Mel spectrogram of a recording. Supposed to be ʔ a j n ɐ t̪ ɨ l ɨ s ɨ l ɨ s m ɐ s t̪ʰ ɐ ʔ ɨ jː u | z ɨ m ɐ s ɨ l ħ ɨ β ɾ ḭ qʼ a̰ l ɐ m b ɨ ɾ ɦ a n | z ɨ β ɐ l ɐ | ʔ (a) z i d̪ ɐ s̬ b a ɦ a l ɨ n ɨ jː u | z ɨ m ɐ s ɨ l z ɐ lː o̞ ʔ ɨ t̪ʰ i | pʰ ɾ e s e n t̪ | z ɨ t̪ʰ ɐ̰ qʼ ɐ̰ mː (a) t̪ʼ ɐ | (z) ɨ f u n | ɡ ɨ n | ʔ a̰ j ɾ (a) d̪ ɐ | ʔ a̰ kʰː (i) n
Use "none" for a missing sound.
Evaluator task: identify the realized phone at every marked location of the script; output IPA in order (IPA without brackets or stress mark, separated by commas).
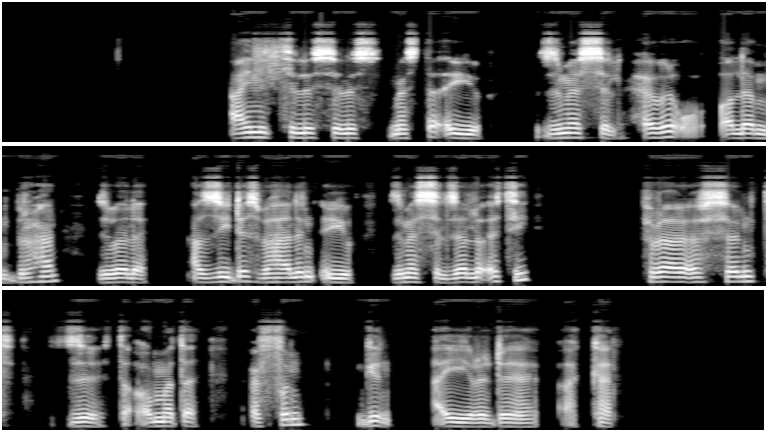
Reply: a, ɐ, ʕ, ɐ, a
